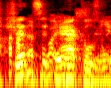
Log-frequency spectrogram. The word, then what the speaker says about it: Jensen Ackles: No, that's Jason Aikman or whatever his name is. – Jensen Ackles, you fucking... I'm about to go stand just so for Brandon to not be here, so... Mispronounced Jensen Ackles, dare you.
